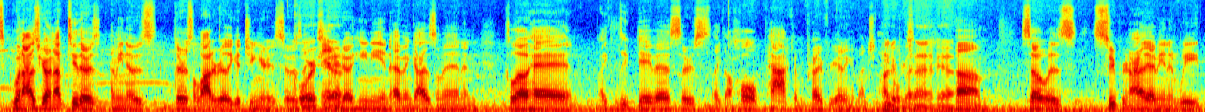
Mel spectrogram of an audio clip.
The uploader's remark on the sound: LIVE EPISODE 1 of 3 at Surf Ranch Pro pres by 805 Beer. This first installment was filmed live at the Surf Ranch Pro presented by 805 Beer around a fire pit in front of Perkins Lake as the Night Surfing Session was underway.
